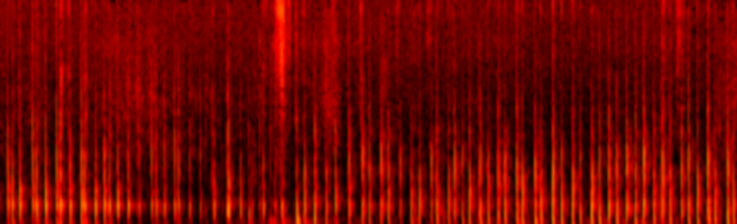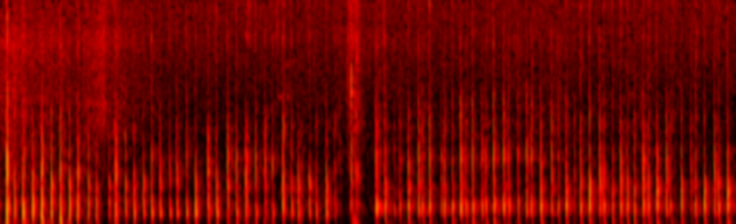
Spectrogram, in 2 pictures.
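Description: A whole fresh red bell pepper, hollow inside, is held in one hand and tapped fast with the fingertips of the other. The result is a rapid, steady stream of short, dry, hollow thumps with a low resonant body and almost no ring, kept up for the whole clip with only brief pauses.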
